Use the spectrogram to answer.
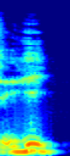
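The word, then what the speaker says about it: היא: c'est-à-dire he vav aleph, mais on le prononce hi.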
